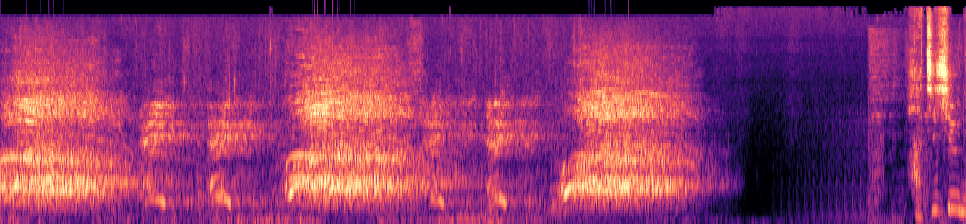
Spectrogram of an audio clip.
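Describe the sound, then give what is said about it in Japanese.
A band of rebel troops roars a battle cry in loud, sustained bursts, three or four long surging shouts of many voices, ending in a brief lull before another rising yell. “は声を限りに叫びました”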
